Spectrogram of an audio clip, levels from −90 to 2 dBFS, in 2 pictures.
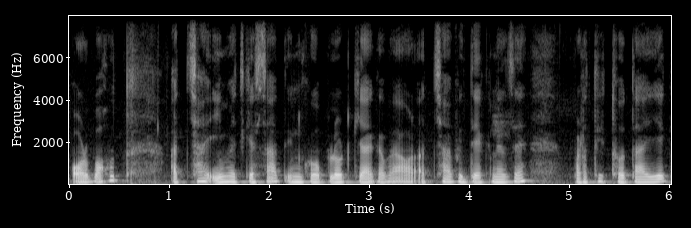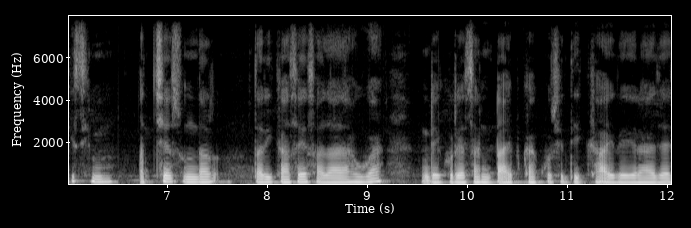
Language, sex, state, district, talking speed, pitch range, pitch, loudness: Hindi, male, Bihar, Muzaffarpur, 175 wpm, 115-135 Hz, 120 Hz, -19 LUFS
